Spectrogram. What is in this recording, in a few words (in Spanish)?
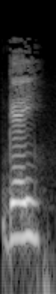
"guei", Silabas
